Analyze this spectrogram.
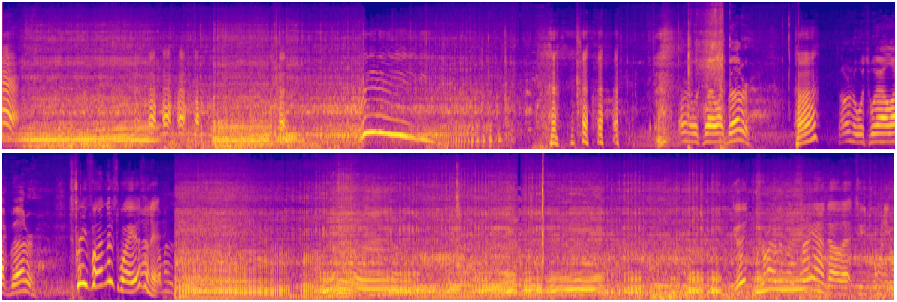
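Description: A dirt bike engine drones and revs up and down close by.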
